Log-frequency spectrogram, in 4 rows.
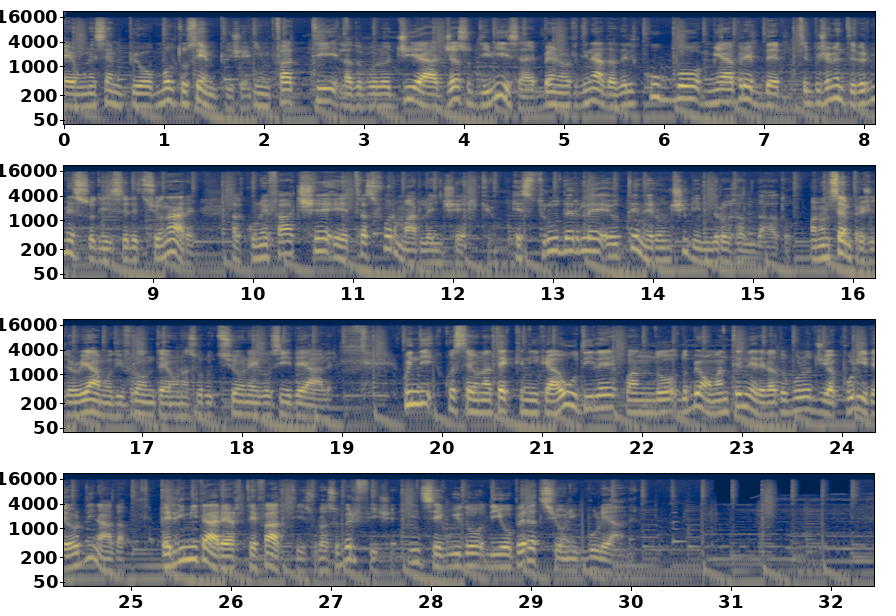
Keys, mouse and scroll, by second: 1.2 ctrl+z, 2.0 Tab, 2.2 ctrl+b, 3.2 Tab, 3.5 Tab, 4.2 Tab, 4.8 Tab, 6.2-6.7 shift+drag, 6.7 shift+middle drag, 7.0 shift+drag, 7.2-9.7 shift+middle drag, 9.7-32.4 right drag, 20.2 Tab, 20.6 Tab, 21.0 shift+z, 21.2 Tab, 21.7 shift+z, 21.9 Tab, 23.5 shift+z, 24.0 shift+click, 24.0 shift+middle click, 24.7 shift+z, 25.1 shift+z, 25.6 ctrl+z, 26.9 click, 27.1 shift+z, 27.7 click, 29.0 ctrl+b, 30.5 Tab.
